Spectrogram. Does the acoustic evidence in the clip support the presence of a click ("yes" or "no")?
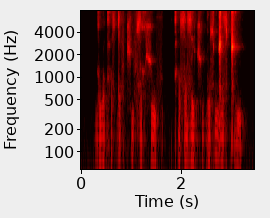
yes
